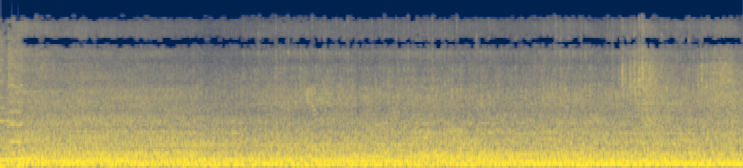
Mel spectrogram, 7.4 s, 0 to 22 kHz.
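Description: Loud, steady, low engine rumble of custom cars rolling slowly past at low revs: a red Austin-Healey Sprite-style roadster, then an orange Chevrolet S-10 pickup.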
